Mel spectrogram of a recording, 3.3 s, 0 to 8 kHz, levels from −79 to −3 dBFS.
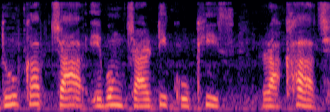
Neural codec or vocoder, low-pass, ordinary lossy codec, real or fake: vocoder, 44.1 kHz, 128 mel bands every 512 samples, BigVGAN v2; 7.2 kHz; none; fake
